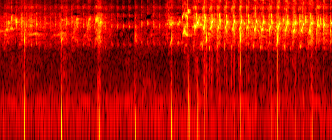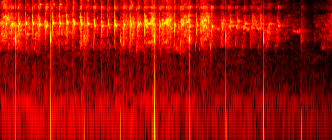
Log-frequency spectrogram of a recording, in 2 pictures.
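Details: Male lovebird in a cage in Indonesia giving fast, shrill chatter that builds into a steady, pulsing trill of about three notes per second. The trill fades near the end, with sharp clicks throughout.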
